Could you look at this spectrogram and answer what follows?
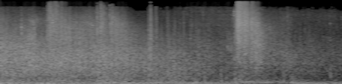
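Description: Artillery barrage in the Combat Mission: Battle for Normandy wargame, a dense continuous rumble of overlapping blasts and booms, loud and sustained with a couple of sharper bursts.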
